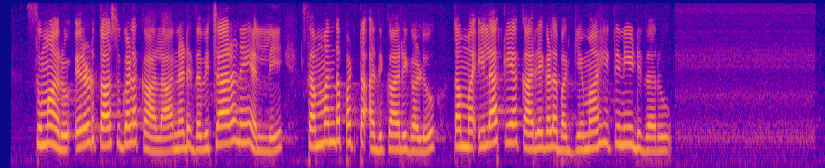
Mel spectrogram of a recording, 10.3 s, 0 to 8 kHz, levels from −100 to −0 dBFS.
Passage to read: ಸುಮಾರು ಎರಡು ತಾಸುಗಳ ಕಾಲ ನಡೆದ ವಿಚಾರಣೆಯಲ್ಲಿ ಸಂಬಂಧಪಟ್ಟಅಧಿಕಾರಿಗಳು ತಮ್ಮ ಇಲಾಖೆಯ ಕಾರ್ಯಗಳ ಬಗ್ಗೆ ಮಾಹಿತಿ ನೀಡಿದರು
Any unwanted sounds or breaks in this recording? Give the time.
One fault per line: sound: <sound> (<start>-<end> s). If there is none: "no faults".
no faults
